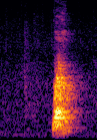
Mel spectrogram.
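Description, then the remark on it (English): A single sharp dog bark rings out, loud and abrupt, then fades quickly with no other sounds around it. “Don't bark at nothing.”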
